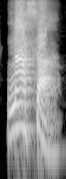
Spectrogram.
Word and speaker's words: NASA: NASA it is read it is not read or pronounced like N A S A it is read like a word that's why NASA it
